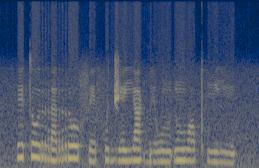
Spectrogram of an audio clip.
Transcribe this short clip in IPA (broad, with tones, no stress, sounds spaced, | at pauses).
ɪ˦ t oː˦ r a˨ r oː˦ f e˨ f ʊ˦ d͡ʒ e˦ j a˦˨ ɡ͡b ɪ˨ w ũ˨ ɗ ũ˦ β ɔ˦ pʰ iː˨ j ĩ˨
